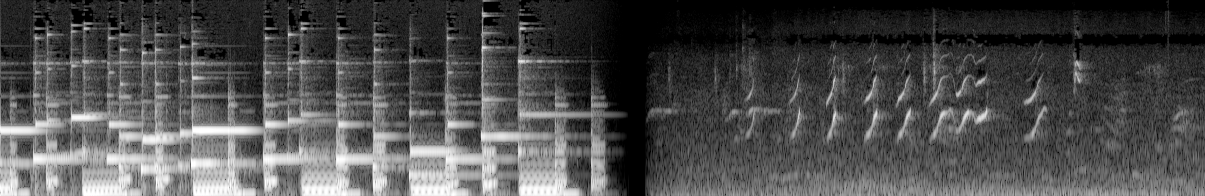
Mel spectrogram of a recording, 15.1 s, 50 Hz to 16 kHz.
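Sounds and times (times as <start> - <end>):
faint outdoor background: 0.0 - 15.0
bird chirping: 8.1 - 14.6.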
